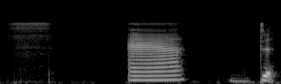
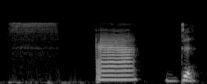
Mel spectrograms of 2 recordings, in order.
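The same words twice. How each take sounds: First: The sounds are said slowly and apart. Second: The sounds are said a little faster. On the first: "slowly at first" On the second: "a little faster"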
